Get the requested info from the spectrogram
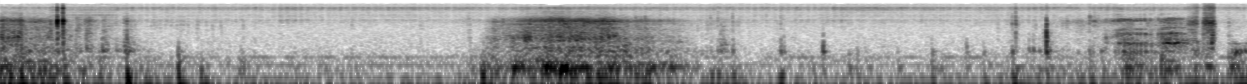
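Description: A person's breathy exhale, like a sigh, lasting under a second about two and a half seconds in, preceded by a couple of small clicks near the start.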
